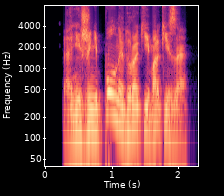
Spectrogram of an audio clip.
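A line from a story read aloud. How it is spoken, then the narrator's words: Grumbled. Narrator (Russian): проворчал барон Джориан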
